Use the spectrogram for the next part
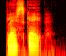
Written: glasskab

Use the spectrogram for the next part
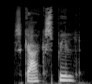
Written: skakspil

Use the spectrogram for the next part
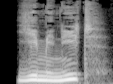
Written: yemenit

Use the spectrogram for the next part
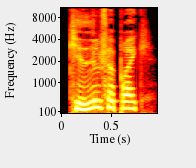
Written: kedelfabrik

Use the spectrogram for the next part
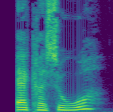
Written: aggressor

